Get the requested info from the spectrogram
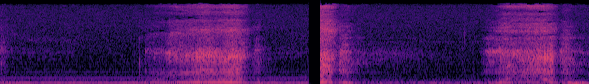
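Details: Loud snoring during sleep: two long, rough, rattling breaths separated by a short pause in a quiet room; the SnoreLab snoring app is linked alongside the recording.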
